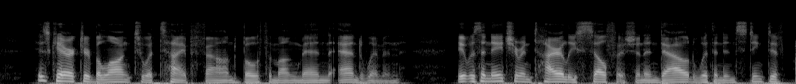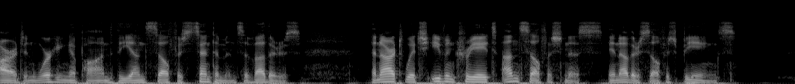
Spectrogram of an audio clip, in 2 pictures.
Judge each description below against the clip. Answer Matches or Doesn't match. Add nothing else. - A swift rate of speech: Doesn't match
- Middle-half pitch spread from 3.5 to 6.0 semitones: Matches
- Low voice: Matches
